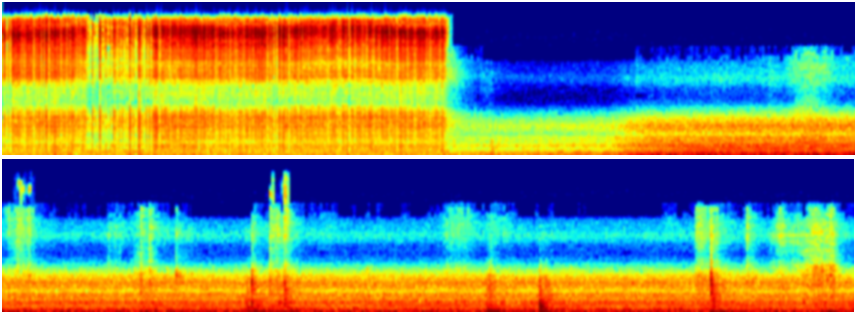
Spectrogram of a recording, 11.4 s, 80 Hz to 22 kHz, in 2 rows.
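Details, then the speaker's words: GZ Guozhi MIG 200P welder after turning the wire speed down to 100 (setting stated as 115.5): an even frying crackle for about three seconds. The arc sounds fairly smooth, with the settings getting closer to right. "I feel like we're getting a little closer."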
